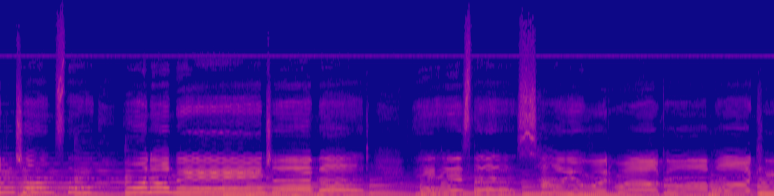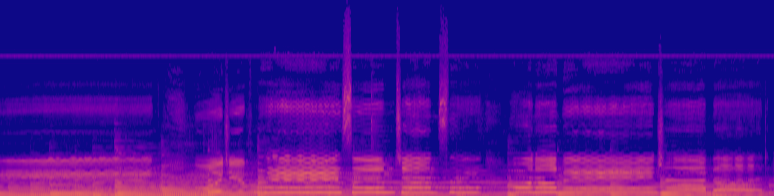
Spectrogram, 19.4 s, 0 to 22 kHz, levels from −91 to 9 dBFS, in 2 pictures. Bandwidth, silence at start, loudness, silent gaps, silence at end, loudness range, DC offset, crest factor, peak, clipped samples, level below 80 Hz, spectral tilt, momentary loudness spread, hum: 16.5 kHz; 0 s; -37 LUFS; none; 0 s; 7 LU; under 0.1%; 18 dB; -20 dBFS; under 0.1%; -56 dBFS; -4.5 dB/octave; 8 LU; none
